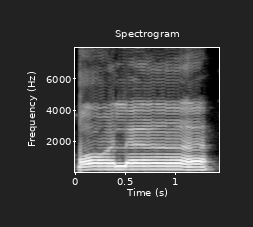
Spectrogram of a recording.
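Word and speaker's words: قَلَىٰ: রব্বুকা রব্বুকা ওয়া মা ক্বালা। লামের উপরে খাড়া জবর, তাই আমরা এই লাম হরফকে এক আলিফ টেনে পড়ব। ওয়া মা ক্বালা রব্বুকা ওয়া মা ক্বালা মা ওয়াদ্দাআকা রব্বুকা ওয়া মা ক্বালা মা ওয়াদ্দাআকা রব্বুকা ওয়া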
